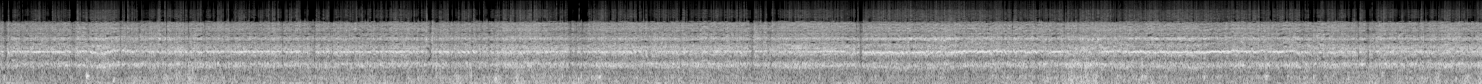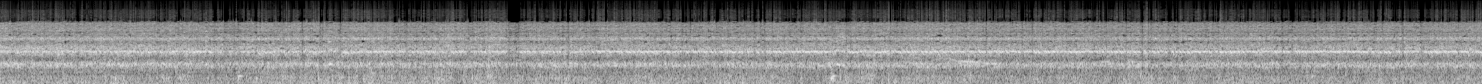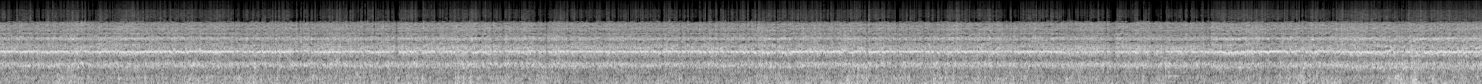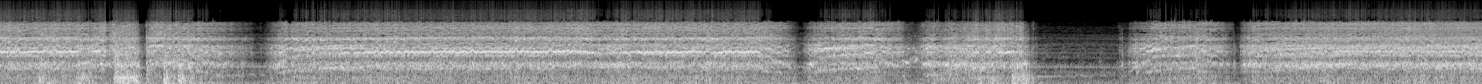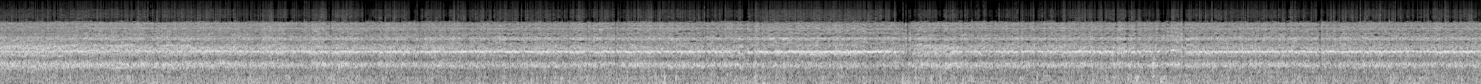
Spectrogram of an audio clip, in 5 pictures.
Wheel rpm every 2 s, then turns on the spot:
230, 230, 230, 230, 220, 230, 230, 230, 230, 230, 230, 230, 230, 230, 230, 230, 230, 240, 230, 230, 230, 220, 210, 110, 210, 210, 110, 90, 130, 210, 220, 230, 230, 230, 220, 230, 230.
none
